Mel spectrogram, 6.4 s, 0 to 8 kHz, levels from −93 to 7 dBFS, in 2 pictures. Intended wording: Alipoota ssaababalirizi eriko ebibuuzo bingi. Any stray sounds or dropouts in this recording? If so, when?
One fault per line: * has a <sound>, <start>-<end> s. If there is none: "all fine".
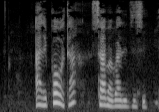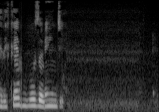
all fine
